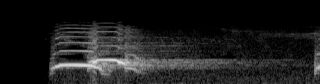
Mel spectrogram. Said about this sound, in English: Cranes, returning from their southern wintering areas, reach Finland's wetlands already in early April with their elaborate and noisy courting displays.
